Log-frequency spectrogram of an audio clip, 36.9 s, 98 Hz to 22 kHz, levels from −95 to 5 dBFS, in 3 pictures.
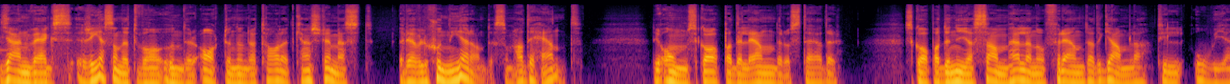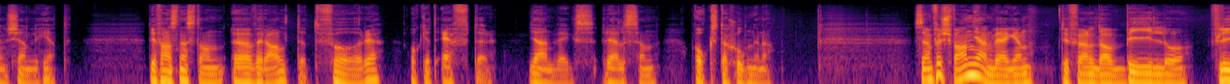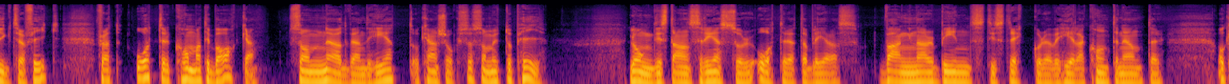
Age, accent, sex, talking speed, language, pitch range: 30-49, Swedish, male, 105 wpm, English, 95-120 Hz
